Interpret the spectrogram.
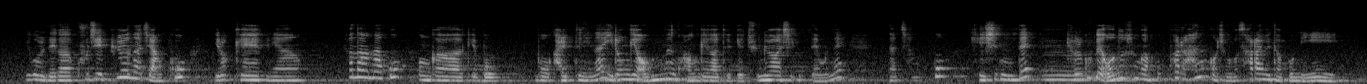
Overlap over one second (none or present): present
